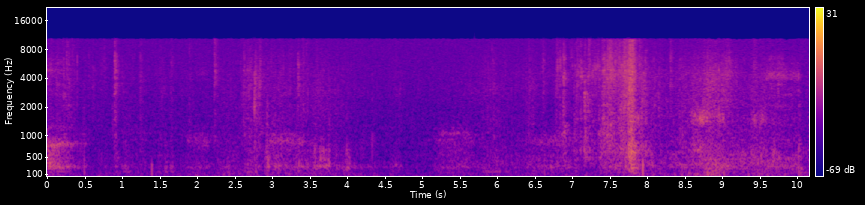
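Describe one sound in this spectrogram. Footsteps crunch and shuffle over scattered debris.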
